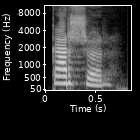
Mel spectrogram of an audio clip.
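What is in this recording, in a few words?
"кар шӧр", Komi, female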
